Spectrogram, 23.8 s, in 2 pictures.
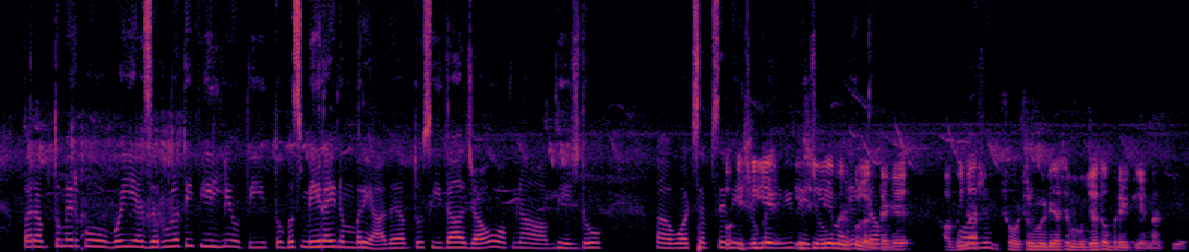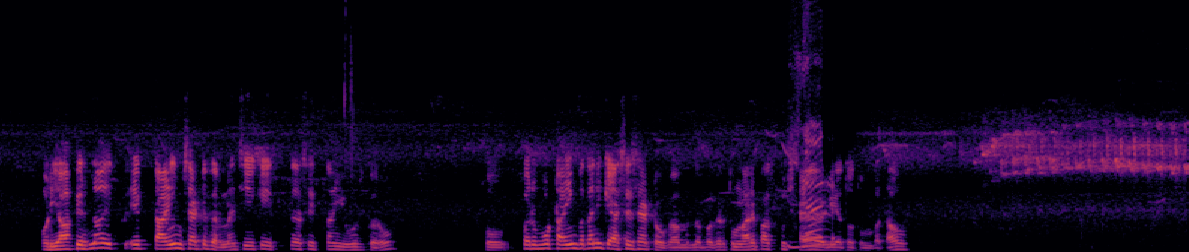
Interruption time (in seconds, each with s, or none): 7.3 s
